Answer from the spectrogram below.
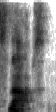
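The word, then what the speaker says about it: Snopes: and snaps which people tend to think is pronounced snoop sometimes but there's only one s one o s n o p s e s snaps so that's what i use for my fact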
